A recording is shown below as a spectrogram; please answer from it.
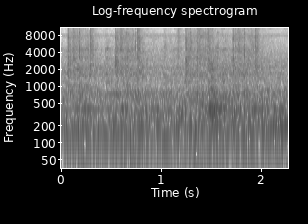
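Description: Automatic notebook wire-pinning (stitching) machine running: a steady mechanical hum with repeated clicks from the stitching head and feed mechanism.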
